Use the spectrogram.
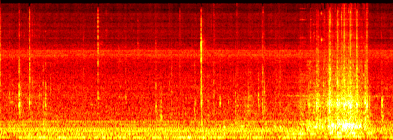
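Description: Sewing machine stitching along the seam of a shirt collar, a steady close mechanical run with small ticks, swelling into a louder burst of stitching near the end.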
